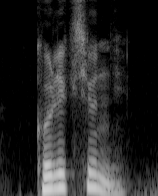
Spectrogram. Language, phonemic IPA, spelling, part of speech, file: French, /kɔ.lɛk.sjɔ.ne/, collectionner, verb, Fr-collectionner.ogg
- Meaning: to collect (to accumulate items)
